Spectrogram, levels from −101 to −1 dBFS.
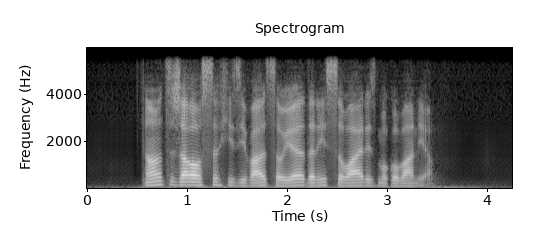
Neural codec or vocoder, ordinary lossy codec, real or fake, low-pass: codec, 24 kHz, 0.5 kbps, DualCodec; none; fake; 5.4 kHz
